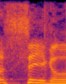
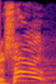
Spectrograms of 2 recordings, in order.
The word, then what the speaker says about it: Sagal: It's spelled S-A-G-A-L. It's spelled like Katie Sagal. Very much like Katie Sagal.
